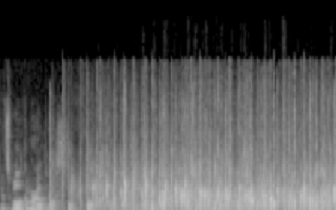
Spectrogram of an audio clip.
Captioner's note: applause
